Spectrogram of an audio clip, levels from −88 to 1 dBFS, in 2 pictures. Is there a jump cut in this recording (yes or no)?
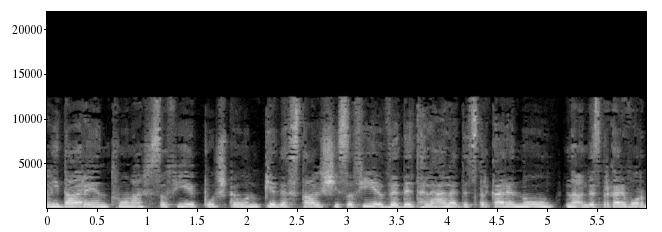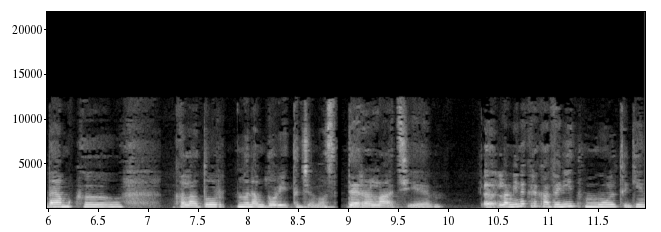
yes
